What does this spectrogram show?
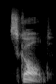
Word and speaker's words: skald: Skald. He is the god of skalds. Yeah. Skald. Skald. Yeah. Skald. Yeah. A U pronunciation of the A. Like the romantic A, the skald.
